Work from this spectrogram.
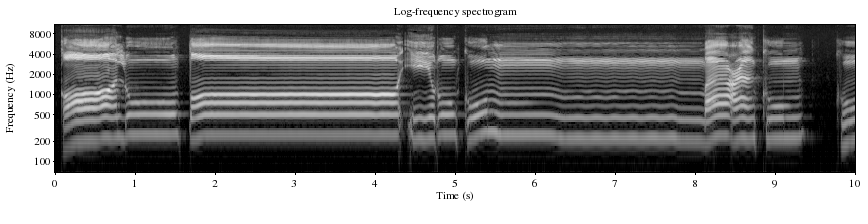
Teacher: mim sukun bertemu mim idgham mimi. Ini juga sabar. Tahan 2 harokat sambil kita dengungkan.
